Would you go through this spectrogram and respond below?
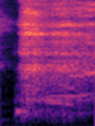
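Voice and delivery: short, very high giggle; real squeaky laugh at your own fib. Real, not acted. Laughs at her own lie.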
